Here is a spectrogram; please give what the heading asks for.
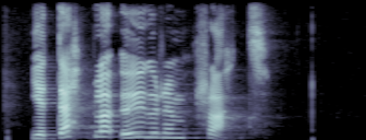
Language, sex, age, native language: Icelandic, female, 40-49, English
